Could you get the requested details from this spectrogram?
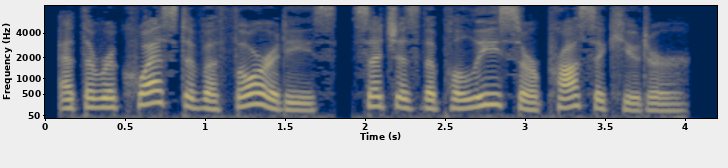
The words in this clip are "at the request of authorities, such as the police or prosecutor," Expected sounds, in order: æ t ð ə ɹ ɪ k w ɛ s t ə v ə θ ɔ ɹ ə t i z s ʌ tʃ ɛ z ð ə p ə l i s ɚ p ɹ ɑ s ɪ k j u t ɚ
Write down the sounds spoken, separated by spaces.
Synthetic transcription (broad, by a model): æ t ð ə ɹ ɪ k w ɛ s t ə v ə θ ɔ ɹ ə t i z s ʌ tʃ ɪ z ð ə p ə l i s ɚ p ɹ ɑ s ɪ k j u t ɚ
